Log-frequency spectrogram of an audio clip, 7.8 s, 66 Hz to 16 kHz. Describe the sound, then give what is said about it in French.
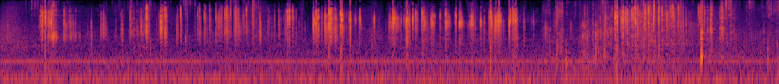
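Dice clicking and rattling together in a hand, a steady stream of small, irregular clacks with some rustling, and no voices. “C'est mes dés. Mais là, il n'y en a que 5.”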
